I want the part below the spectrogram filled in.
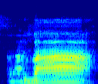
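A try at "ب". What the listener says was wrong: টান হচ্ছে না, এক আলিফ পরিমাণ হচ্ছে না। আপনি একটা আঙ্গুল এরকম সোজা করে বন্ধ করেন, স্বাভাবিকভাবে দেখেন।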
